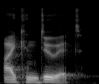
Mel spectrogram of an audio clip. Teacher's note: The stress moves to can because you are correcting the other person.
